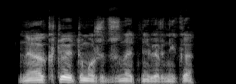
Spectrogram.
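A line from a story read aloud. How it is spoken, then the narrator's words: Gloomy objection. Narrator (Russian): мрачно возразил Сэм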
